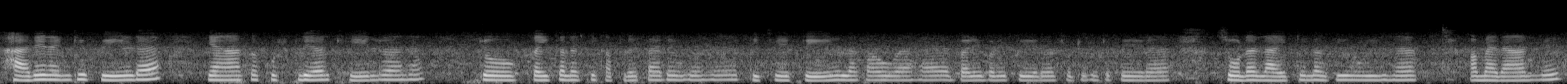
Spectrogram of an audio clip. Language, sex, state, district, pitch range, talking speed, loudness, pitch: Hindi, female, Haryana, Charkhi Dadri, 195-210 Hz, 155 wpm, -19 LUFS, 200 Hz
